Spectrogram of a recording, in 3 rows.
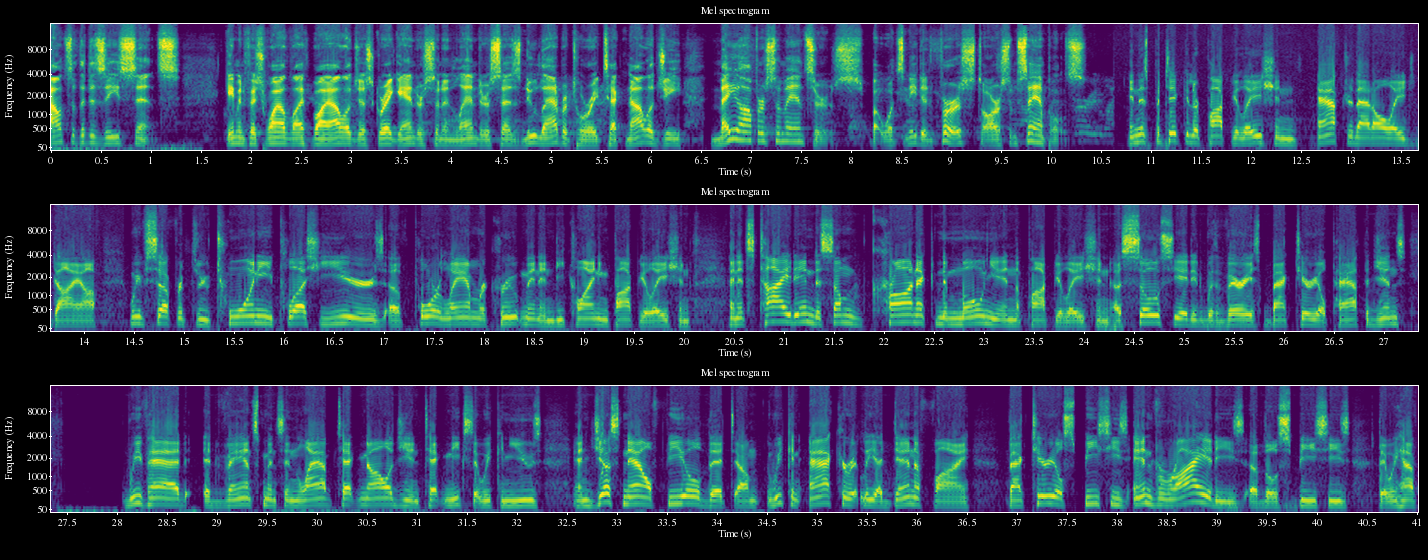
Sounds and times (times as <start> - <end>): Speech: 0.0 - 27.2, 28.1 - 41.0.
